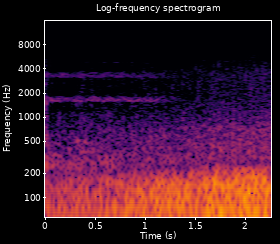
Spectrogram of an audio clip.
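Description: A deep rumble that grows steadily louder, with a faint thin high tone over it for the first second and a half.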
